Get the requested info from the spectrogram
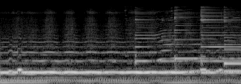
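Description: Bamboo transverse flute holding one long note, over a soft backing of sustained low chords.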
